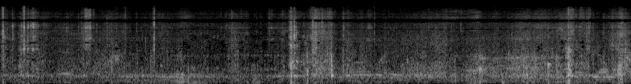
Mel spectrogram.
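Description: Wind buffeting an outdoor microphone: a steady rough rush broken by many sharp crackling pops, with faint voices under it.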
